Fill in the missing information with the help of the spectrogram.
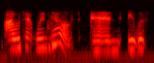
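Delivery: ordinary talk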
